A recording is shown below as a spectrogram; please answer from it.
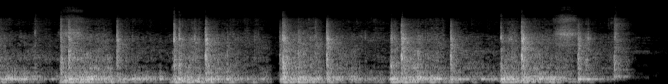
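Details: LG WF-T7066MN 6.0 kg top-loader washing machine on wash cycle: rough grinding under a low hum with heavy clunks about once a second from a worn gearbox.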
